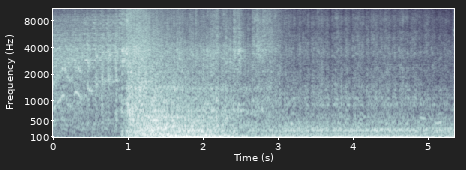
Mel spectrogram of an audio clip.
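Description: A drift car's engine starts with a sudden loud crank and catch at Drift Masters 2022 Round 4 in Riga, then settles into a steady, deep idle rumble close by.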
